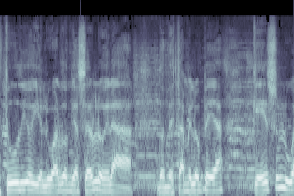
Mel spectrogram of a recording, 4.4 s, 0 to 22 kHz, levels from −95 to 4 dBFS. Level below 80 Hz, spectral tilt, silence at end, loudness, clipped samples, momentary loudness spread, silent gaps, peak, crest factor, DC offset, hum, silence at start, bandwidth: -40 dBFS; -5 dB/octave; 0 s; -9 LUFS; under 0.1%; 6 LU; none; 0 dBFS; 8 dB; 3%; none; 0 s; 15.5 kHz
